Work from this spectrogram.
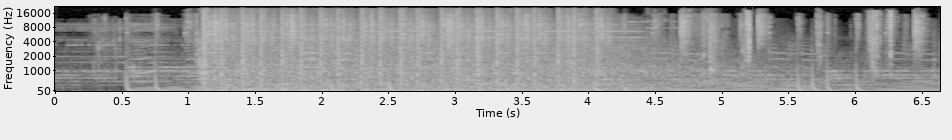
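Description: Semi-automatic weapon in a video game fired in rapid bursts, dense overlapping sharp shots forming a sustained loud rattle that thins out toward the end.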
